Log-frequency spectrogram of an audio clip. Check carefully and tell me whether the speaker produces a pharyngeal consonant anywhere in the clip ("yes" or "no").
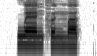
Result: no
